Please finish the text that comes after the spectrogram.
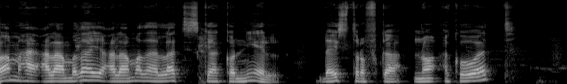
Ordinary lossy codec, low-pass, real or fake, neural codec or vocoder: none; none; real; none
